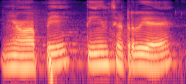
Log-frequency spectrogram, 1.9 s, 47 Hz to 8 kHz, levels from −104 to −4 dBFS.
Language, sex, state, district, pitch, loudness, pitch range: Hindi, male, Uttar Pradesh, Shamli, 155 Hz, -17 LUFS, 135-160 Hz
